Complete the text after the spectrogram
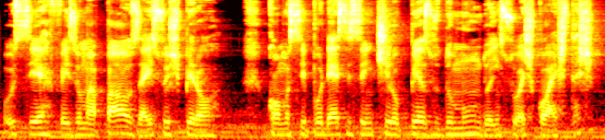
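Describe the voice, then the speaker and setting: A Brazilian man tells a scripted horror story in the first person. His voice sits on the low side and his delivery is dramatic and deliberate, with music playing clearly underneath. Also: level tone. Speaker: horror podcast narrator. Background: background music.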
